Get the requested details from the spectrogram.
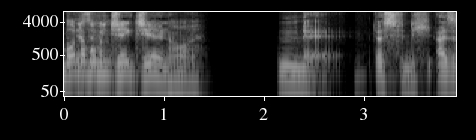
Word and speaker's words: Gyllenhaal: Jake, außerdem spricht man das Gyllenhaal. Gyllenhaal. Gyllenhaal.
